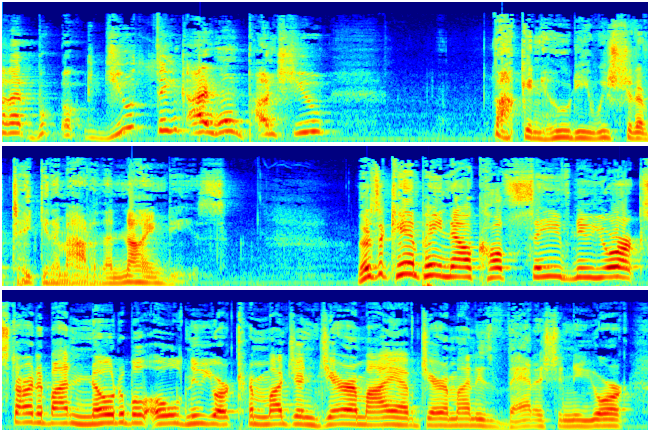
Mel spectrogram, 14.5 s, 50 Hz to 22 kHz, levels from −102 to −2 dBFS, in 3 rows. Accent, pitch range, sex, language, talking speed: American, 130-180 Hz, male, English, 175 wpm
